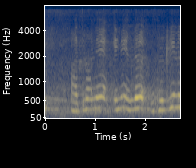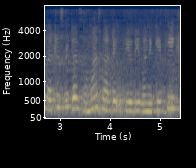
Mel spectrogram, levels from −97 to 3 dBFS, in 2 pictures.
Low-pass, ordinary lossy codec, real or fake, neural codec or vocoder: 7.2 kHz; none; fake; codec, 16 kHz in and 24 kHz out, 1.1 kbps, FireRedTTS-2 codec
